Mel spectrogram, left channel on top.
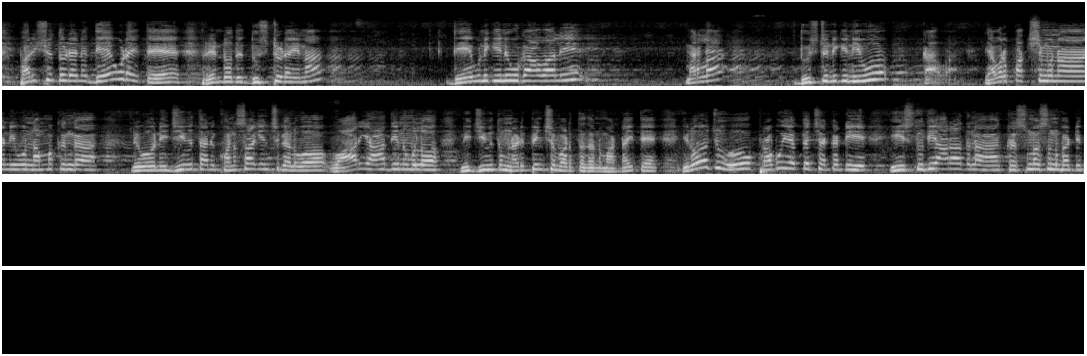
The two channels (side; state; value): right; silent; digital silence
